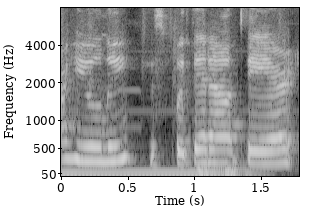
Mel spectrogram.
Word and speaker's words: Hughley: Hughley, like D.L. Hughley.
